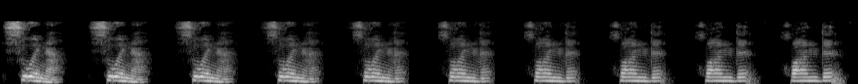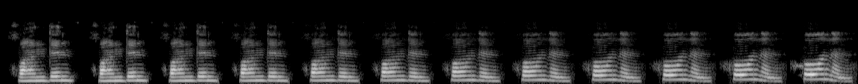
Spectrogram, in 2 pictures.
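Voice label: Proto-Indo-European "swenh2" to Ossetian "xonyn"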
